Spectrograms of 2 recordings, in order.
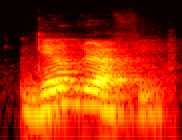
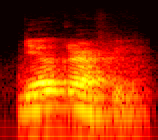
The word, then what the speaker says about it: geography: P for example work geography geography so geography when we pronounce this word geography geography so ography so the the stress is placed on the third syllable to the last one geography geography ooh have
